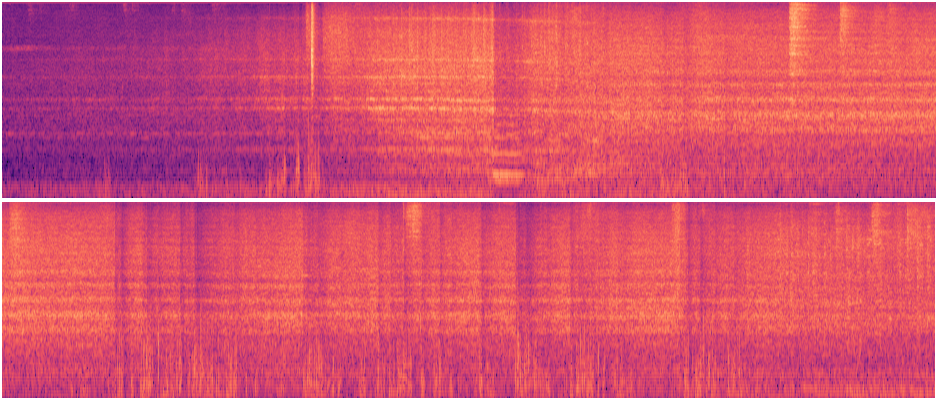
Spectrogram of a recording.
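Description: Freight train hauled by an NR class diesel-electric locomotive, approaching and passing close by. The noise builds over the first few seconds, and a brief horn note sounds about seven seconds in. After that, loaded ore wagons and container flat wagons roll past in a steady rumble, with wheels clacking over the rail joints.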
